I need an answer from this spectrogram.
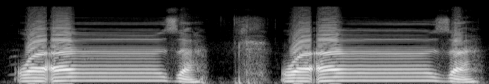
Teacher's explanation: ikhfa itu membaca di antara keduanya yaitu dia menyamarkan saja menyamarkan suaranya kepada huruf Zai Waza Waza wa kami ulangi wa sambil ditahan dua harakata Kemudian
